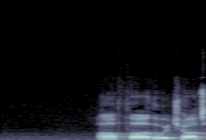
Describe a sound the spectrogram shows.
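An elderly man intones aloud in a large echoing room.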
